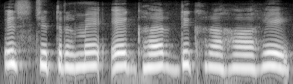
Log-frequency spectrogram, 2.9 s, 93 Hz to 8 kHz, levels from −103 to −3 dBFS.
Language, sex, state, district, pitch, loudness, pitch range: Hindi, female, Madhya Pradesh, Bhopal, 235 Hz, -14 LUFS, 225-250 Hz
